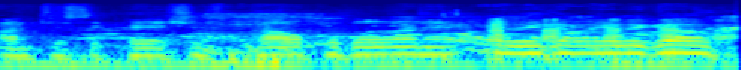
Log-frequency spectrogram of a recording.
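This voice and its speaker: Over a noisy crowd, a man with a mid-range voice and steady tone talks at a quick pace to his viewers, cheeky, chatty and sweary, as he vlogs a road trip. He films outdoors on a handheld camera at a roadside, an airport and a stadium, with loud traffic and jet noise around him.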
